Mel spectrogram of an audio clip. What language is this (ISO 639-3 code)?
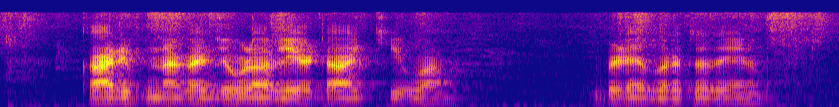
kan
